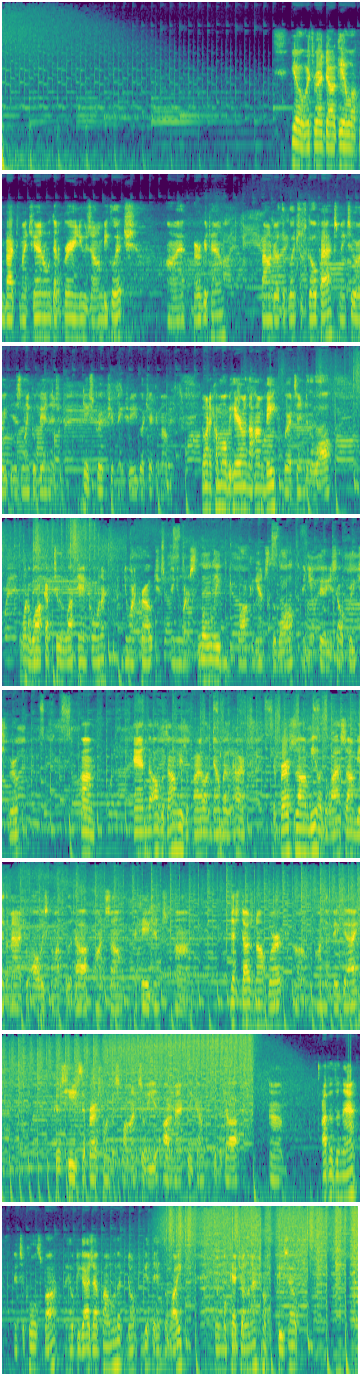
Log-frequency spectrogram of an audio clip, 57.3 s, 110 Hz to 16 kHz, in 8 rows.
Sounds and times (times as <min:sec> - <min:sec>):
Speech: 0:05.5 - 0:21.1, 0:21.8 - 0:29.2, 0:30.0 - 0:30.6, 0:31.2 - 0:39.7, 0:40.4 - 0:43.1, 0:44.0 - 0:48.7, 0:49.3 - 0:53.8, 0:54.4 - 0:56.1.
